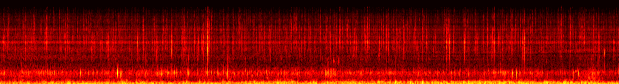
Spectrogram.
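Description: Underwater sound picked up by a submerged camera: a steady low rumble of moving water with scattered sharp clicks and crackles throughout.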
